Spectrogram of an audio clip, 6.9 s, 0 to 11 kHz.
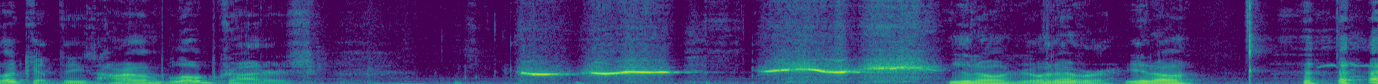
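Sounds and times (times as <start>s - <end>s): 
speech: 0.0s - 1.7s, 4.7s - 6.8s
person whistling a short tune: 2.6s - 4.8s.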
